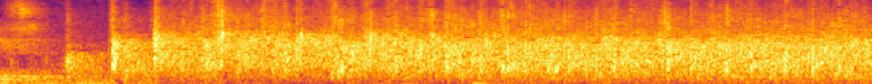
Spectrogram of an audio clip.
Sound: audience applauds

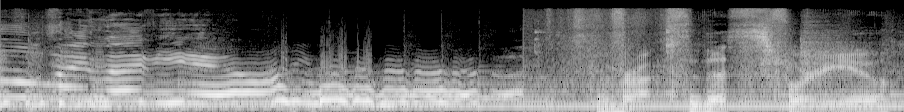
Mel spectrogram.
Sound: laughs

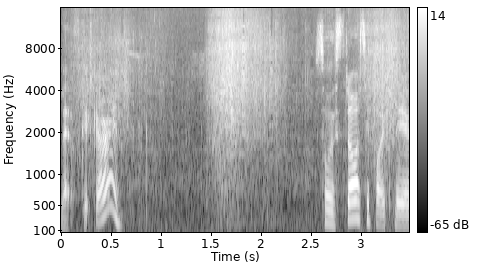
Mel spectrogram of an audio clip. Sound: crunchy leaves

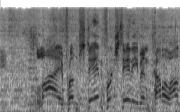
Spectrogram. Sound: voiceover

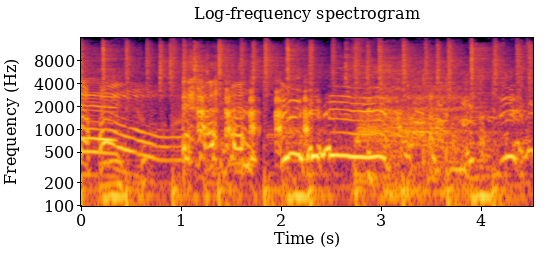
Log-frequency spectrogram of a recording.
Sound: both laugh; laughs

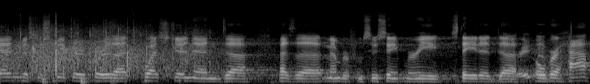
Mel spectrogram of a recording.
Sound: applause

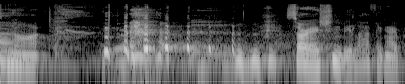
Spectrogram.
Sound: laughs

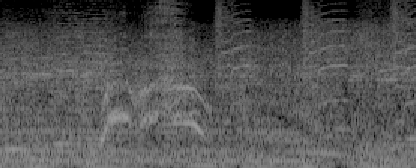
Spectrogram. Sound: gasping

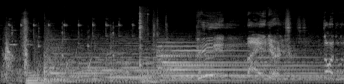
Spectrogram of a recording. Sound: clock bell rings

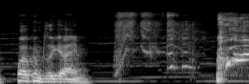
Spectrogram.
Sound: squeaking; laughter

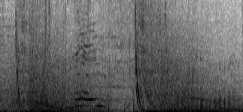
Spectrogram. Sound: whooshing; wall-e screaming in alarm

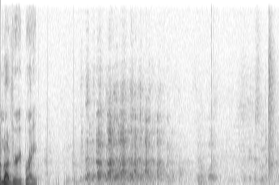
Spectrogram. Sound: laughter

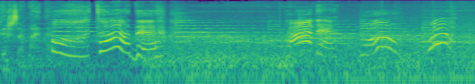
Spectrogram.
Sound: church bells ringing; yelping

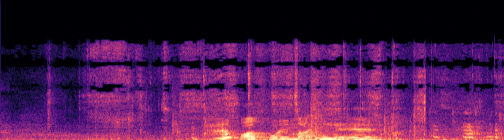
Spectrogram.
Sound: chewing fast so he can swallow faster

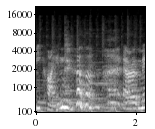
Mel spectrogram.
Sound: laughing

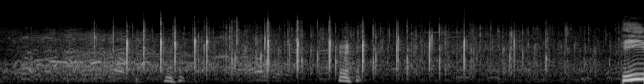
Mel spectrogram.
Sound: laughter with applause

